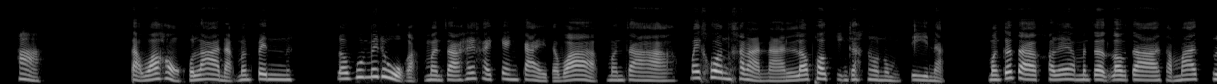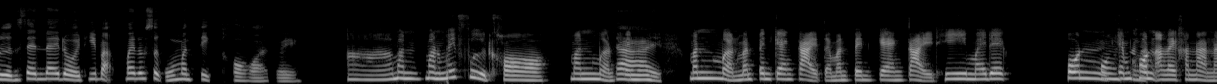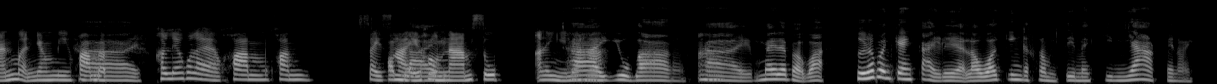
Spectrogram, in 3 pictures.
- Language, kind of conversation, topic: Thai, podcast, อาหารบ้านเกิดที่คุณคิดถึงที่สุดคืออะไร?
- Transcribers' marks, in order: none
